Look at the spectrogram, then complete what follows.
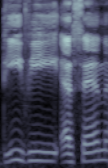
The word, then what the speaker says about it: DVSN: And their name is spelled weird. It's like DVSN, I think.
